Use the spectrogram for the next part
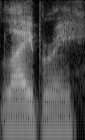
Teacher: as if they skip the second syllable yeah as if there is no r or a there yeah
